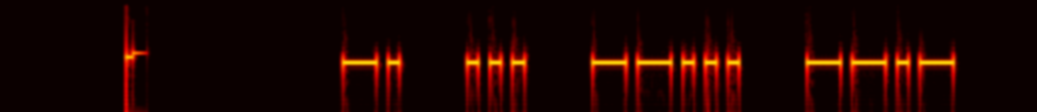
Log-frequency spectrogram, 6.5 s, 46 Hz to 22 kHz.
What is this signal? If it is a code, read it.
Morse code, heard as a keyed tone, about 17 wpm, spaced as for 12 wpm, 700 Hz. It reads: NS7Q
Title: USA Call Signs - 4 Characters - 2x Character Spacing - 17wpm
